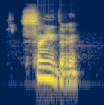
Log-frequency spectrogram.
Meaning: third-person singular conditional of ceindre
- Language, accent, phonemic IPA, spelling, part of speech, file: French, Canada, /sɛ̃.dʁɛ/, ceindrait, verb, LL-Q150 (fra)-ceindrait.wav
